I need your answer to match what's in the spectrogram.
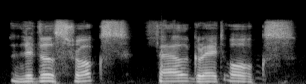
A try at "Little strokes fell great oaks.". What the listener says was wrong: Okay, good pronunciation.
